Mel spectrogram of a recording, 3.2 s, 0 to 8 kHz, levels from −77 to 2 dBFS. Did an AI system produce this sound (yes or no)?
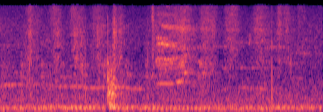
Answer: no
